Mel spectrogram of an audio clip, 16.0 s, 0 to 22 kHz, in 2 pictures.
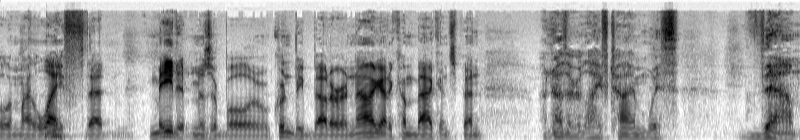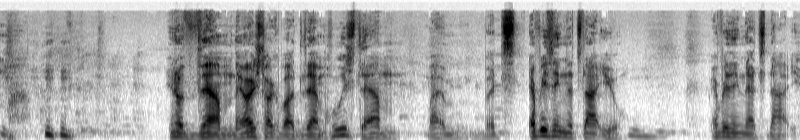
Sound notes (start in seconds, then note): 8.4 giggles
